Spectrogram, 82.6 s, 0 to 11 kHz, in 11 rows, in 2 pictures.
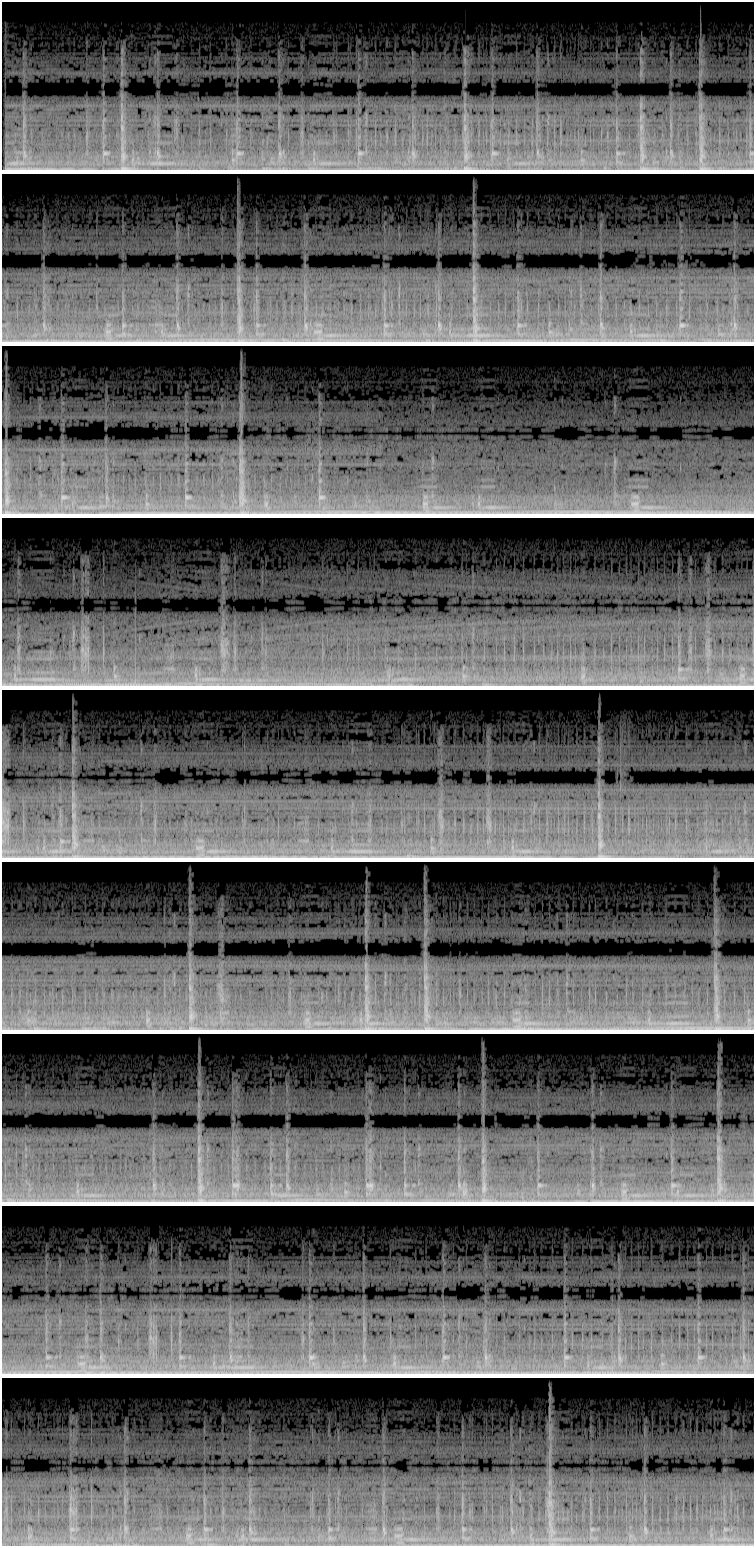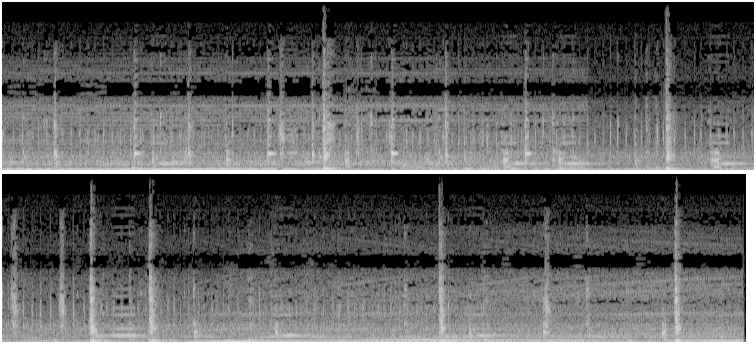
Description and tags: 0 (Hard Drives Found Failing)
dead drives fighting for life, death coughs
corruption, noise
